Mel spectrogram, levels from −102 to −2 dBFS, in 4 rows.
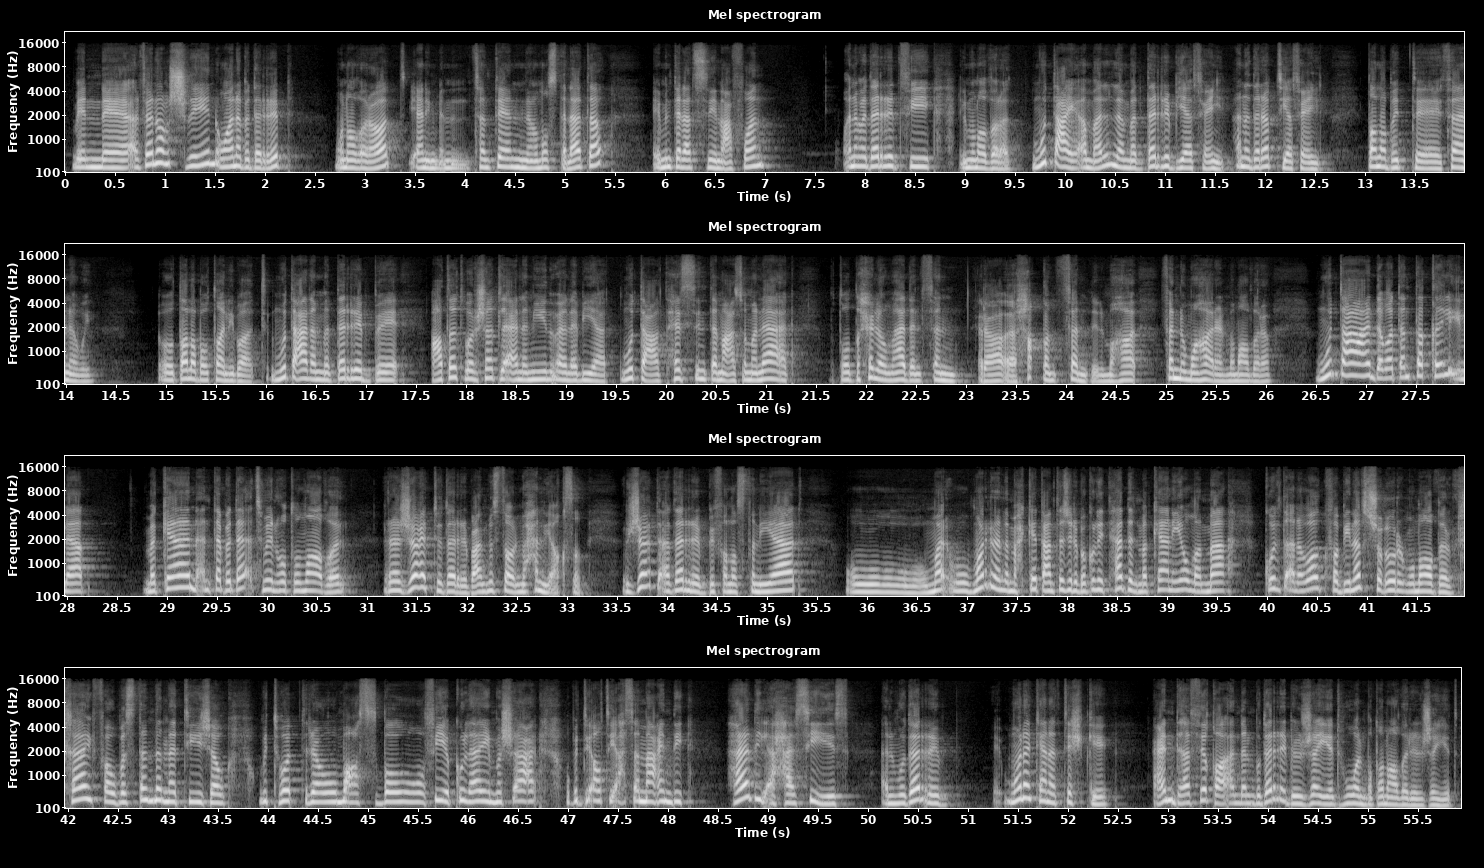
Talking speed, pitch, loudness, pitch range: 125 wpm, 230 Hz, -21 LUFS, 210-265 Hz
